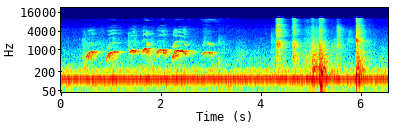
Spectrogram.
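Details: German Shepherd puppy, a five-week-old female wearing a purple collar, offspring of Ibon Jipo-Me and Witch von Wendelin, utters six or seven short whimpers in a row over a low steady hum, followed by several scattered clicks and taps.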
